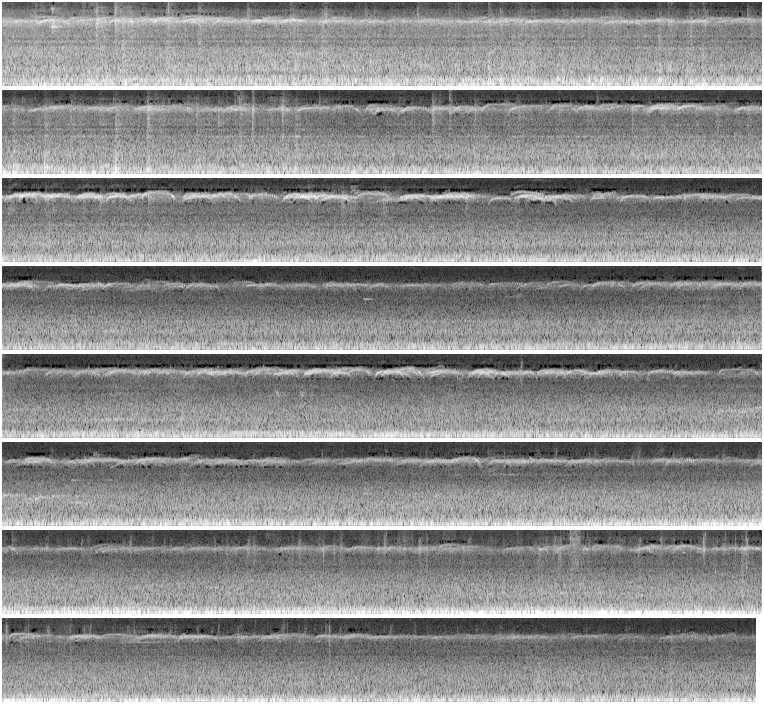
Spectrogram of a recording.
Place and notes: Pedestrian bridge above the Smichov Railway Station. The composition of the locomotive and the flock of swifts, an important part of the Prague soundscape. The bridge connects Smíchov and Radlice district and in the middle is the stairs to the perron where few local trains are departure to Hostivice. In distance hums the highway and Mrázovka Tunel.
